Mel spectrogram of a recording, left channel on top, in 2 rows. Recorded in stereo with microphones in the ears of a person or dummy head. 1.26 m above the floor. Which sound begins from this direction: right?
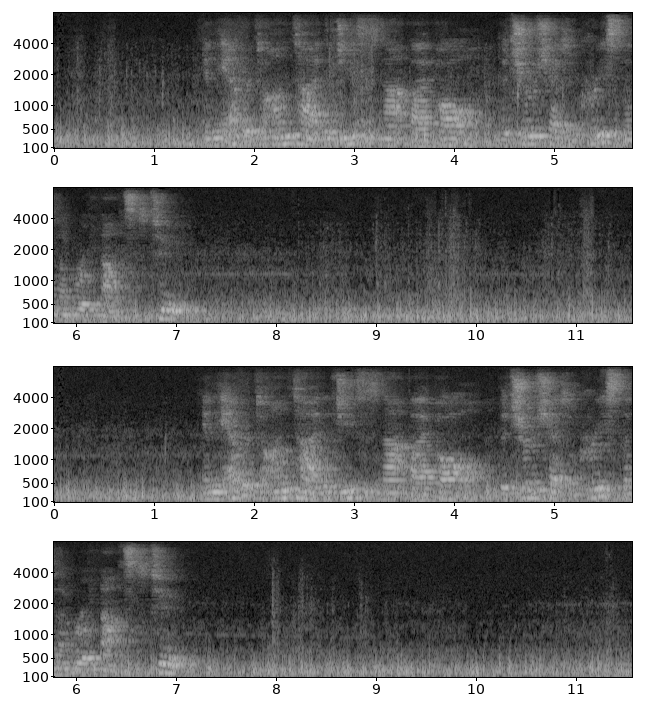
A woman speaking, at 1.5 s.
